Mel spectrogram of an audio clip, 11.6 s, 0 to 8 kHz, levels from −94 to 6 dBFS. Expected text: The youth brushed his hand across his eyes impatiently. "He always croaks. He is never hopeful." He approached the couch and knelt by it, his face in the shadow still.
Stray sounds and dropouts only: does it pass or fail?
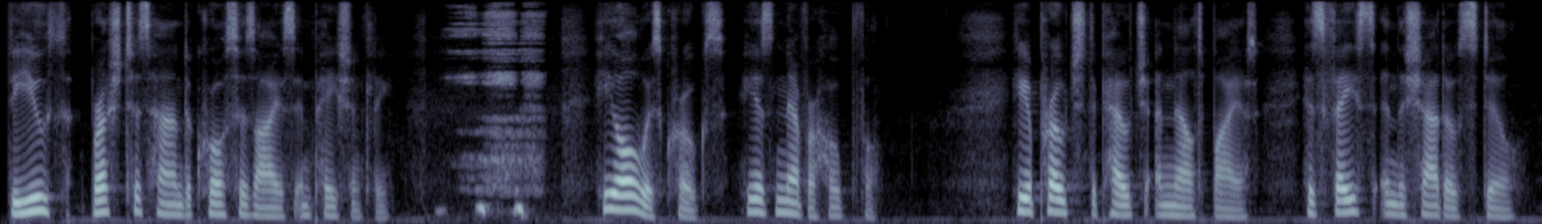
fail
